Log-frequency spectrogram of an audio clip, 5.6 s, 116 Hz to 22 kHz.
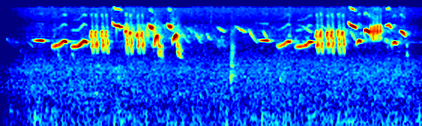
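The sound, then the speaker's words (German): A common redstart sings two short phrases, each a few clear whistled notes running into a quick, scratchy trill, heard alone against a soft, steady outdoor hiss. “Dann kannst du schon 90 Minuten vorher, also 4 Uhr, den ersten Vogel hören und das ist der Gartenrotschwanz.”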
